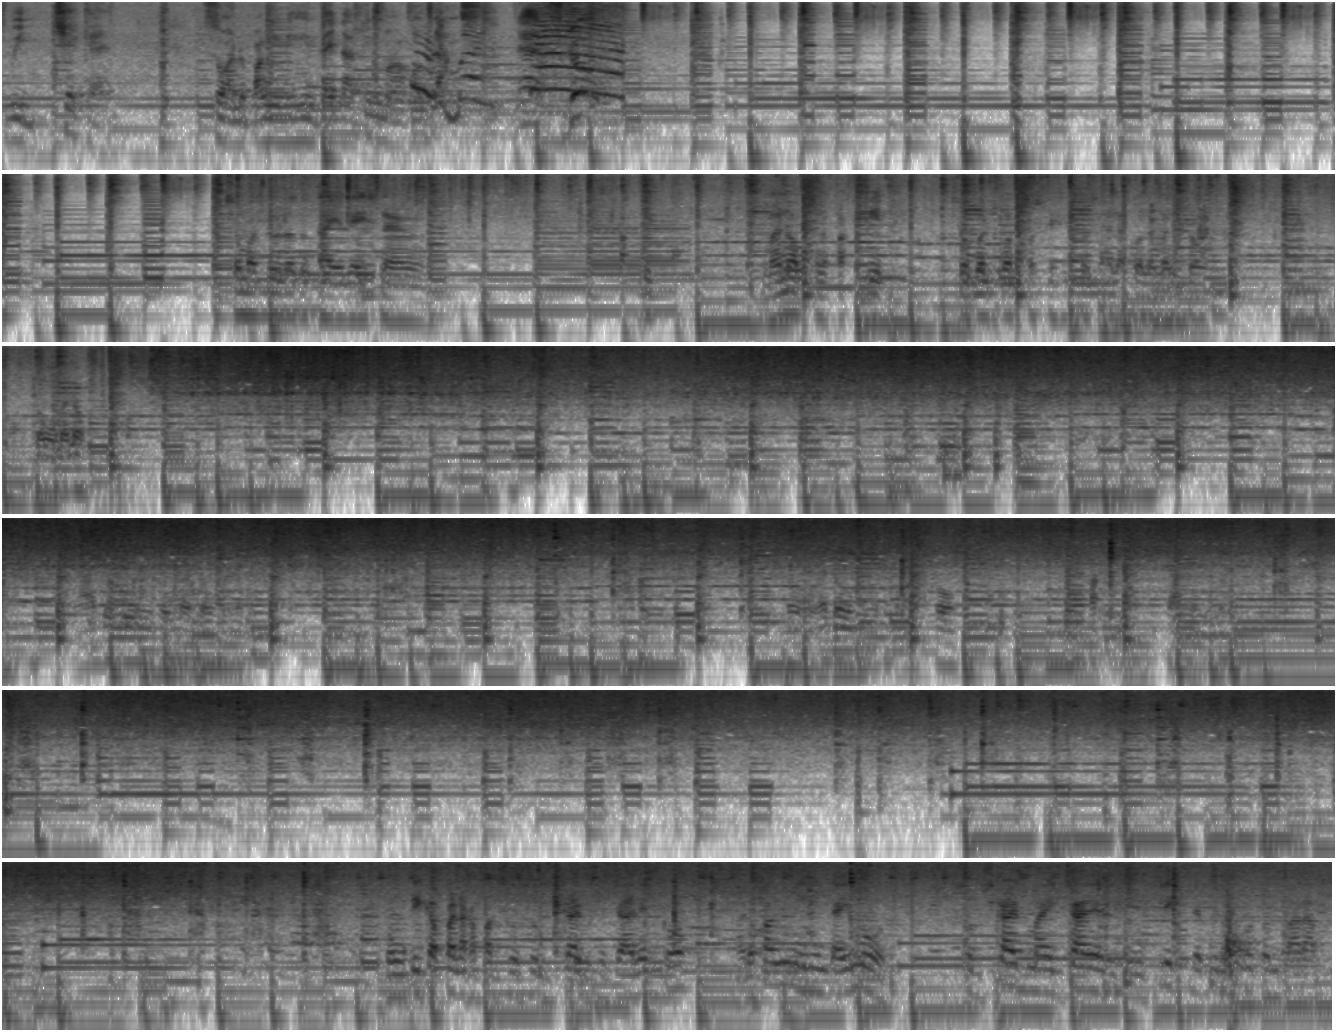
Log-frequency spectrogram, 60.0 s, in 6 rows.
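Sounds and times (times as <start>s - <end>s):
chicken sizzling in hot oil: 11.8s - 59.9s
utensil clicking and scraping pan: 48.6s - 49.7s.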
